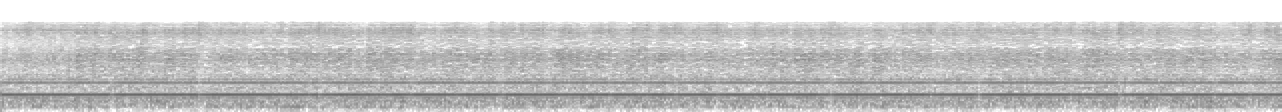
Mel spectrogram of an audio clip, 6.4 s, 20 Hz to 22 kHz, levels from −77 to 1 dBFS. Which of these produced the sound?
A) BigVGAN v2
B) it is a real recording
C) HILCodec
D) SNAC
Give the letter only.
B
